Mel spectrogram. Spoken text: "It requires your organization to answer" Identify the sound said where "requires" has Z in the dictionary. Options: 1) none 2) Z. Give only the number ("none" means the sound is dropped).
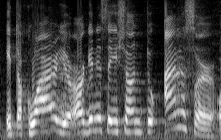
1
